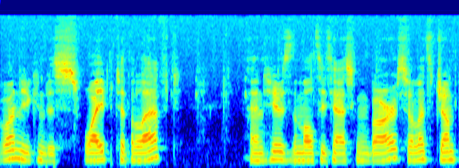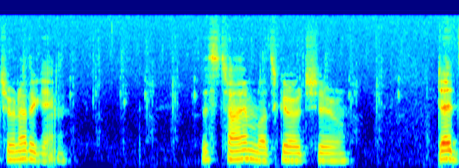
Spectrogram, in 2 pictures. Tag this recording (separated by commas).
inside a small room, Speech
